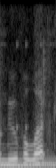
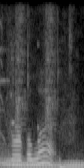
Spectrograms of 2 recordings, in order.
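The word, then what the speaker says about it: Neuvillette: Same with how Nouvelette kept being called Norvalette.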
